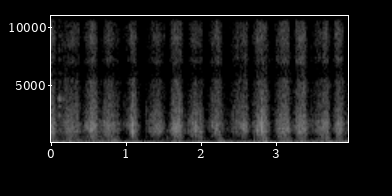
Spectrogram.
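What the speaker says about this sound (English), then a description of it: "I will just go ahead and press it right down. Just pressing it into the sand." A candle mould pressed and worked down into sand in a pan, giving a steady gritty scraping and rubbing with a regular back-and-forth rhythm, close and continuous for several seconds.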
